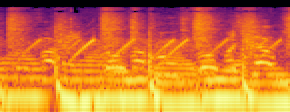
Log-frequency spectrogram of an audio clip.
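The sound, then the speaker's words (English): A phone's ringing tone on an outgoing call placed on the Hot Mess show: a steady, rhythmic electronic pattern of repeating gliding tones, fairly loud and continuous, with no one speaking. “Oh, we're ringing.”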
